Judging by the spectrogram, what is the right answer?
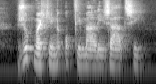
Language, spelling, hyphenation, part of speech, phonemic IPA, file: Dutch, zoekmachineoptimalisatie, zoek‧ma‧chi‧ne‧op‧ti‧ma‧li‧sa‧tie, noun, /ˈzuk.maː.ʃi.nə.ɔp.ti.maː.liˌzaː.(t)si/, Nl-zoekmachineoptimalisatie.ogg
- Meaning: search engine optimization, SEO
